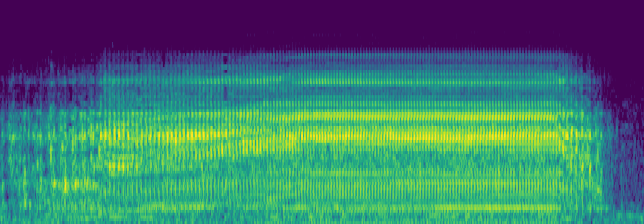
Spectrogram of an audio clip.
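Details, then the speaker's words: Dishwasher drain pump tested on a drain cycle after repair, with the impeller reglued: steady whirring with a loud rattly high whine through the cycle, then it drops away. Noisy drain pump. "Ah là a fait du pot. Elle fait du potin ma pompe."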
